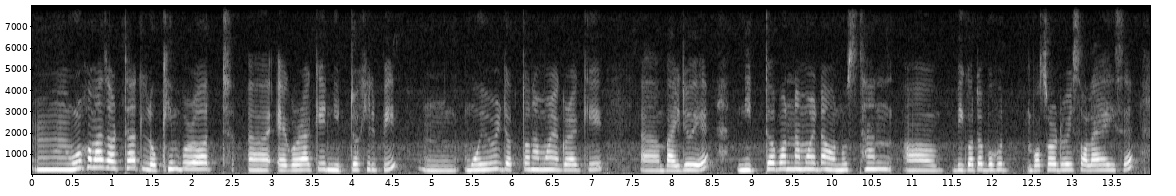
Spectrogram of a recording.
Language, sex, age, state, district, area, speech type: Assamese, female, 30-45, Assam, Lakhimpur, rural, spontaneous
